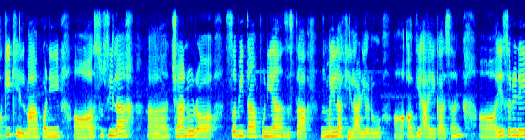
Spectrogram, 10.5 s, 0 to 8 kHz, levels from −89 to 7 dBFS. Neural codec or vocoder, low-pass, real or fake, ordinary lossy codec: none; 7.2 kHz; real; none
